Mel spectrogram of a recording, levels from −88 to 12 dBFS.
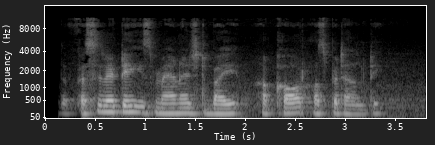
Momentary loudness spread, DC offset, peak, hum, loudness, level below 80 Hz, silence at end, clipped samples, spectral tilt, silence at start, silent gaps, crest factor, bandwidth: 11 LU; under 0.1%; -10 dBFS; none; -26 LUFS; -62 dBFS; 0.4 s; under 0.1%; -7 dB/octave; 0.15 s; none; 16 dB; 11.5 kHz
